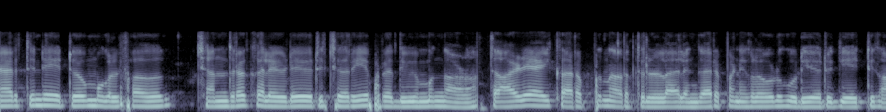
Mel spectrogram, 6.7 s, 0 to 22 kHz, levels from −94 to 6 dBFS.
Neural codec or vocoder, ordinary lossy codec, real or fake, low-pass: codec, 16 kHz, 8 kbps, FunCodec, trained on Chinese and English, 25 frames a second; none; fake; none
